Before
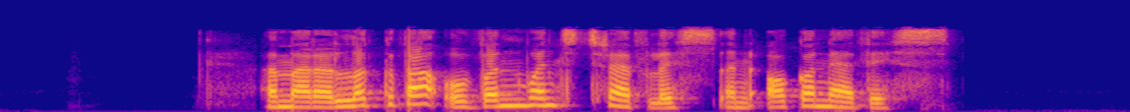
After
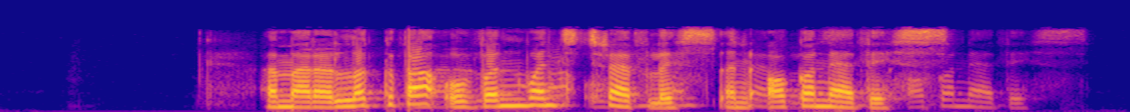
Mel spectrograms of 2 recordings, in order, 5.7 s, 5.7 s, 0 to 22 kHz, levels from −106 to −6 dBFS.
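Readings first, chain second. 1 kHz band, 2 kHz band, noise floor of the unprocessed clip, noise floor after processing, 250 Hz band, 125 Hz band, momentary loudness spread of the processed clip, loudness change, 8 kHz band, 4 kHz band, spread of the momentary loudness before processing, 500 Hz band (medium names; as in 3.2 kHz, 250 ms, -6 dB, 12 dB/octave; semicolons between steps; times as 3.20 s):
0.0 dB, +0.5 dB, under -85 dBFS, -85 dBFS, 0.0 dB, 0.0 dB, 8 LU, 0.0 dB, no reading, +2.5 dB, 9 LU, 0.0 dB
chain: treble shelf 4.8 kHz +6 dB; on a send: delay 697 ms -21.5 dB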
